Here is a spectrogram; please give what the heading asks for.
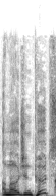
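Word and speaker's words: Imogen Poots: You could play Image and Poots is her name. Oh, no. You got it right. No, no, no, no. I would play this. Emojent Poots. That's what I would play. The correct pronunciation.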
